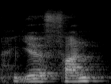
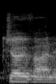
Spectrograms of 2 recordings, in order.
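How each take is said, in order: First: The middle consonant is an F sound. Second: The middle consonant is a V sound. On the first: It is read the German way. "V could be an F, because in, in German it is" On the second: It is read the way people in the UK say it. "Jovan is how you say it in the U K"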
